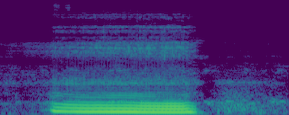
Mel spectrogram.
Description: Snoring lol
